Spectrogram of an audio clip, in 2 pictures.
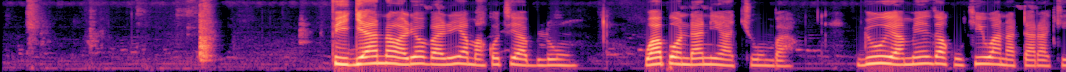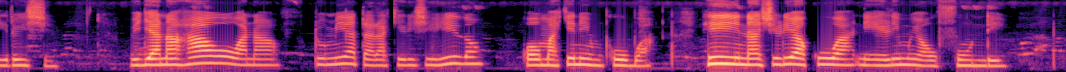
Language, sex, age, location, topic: Swahili, female, 25-35, Dar es Salaam, education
